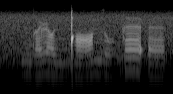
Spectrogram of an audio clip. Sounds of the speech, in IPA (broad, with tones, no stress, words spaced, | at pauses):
ndʌ˨˩˦ɭʌ˨i̯ŋ͡ǃɒː˨˩˦nzu˨˩˦ ɡɛː˥ʔɛ˨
